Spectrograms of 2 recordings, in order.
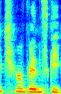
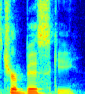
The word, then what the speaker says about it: Trubisky: lord I want every travinsky card in existence is that how you say his name it's trubisky it is trubisky right trubisky yeah yeah I'm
